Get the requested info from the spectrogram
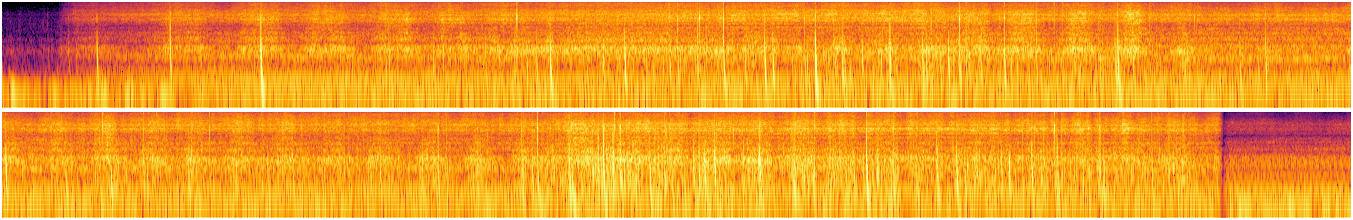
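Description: Sandblaster blasting abrasive grit onto a steel truck frame: a loud, even hiss of air and grit, crackling as the grit strikes the metal, over a steady low hum. The blast cuts off shortly before the end while the hum carries on.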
